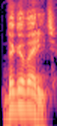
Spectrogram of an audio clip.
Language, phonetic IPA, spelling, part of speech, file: Russian, [dəɡəvɐˈrʲitʲ], договорить, verb, Ru-договорить.ogg
- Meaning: to finish speaking/saying/telling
